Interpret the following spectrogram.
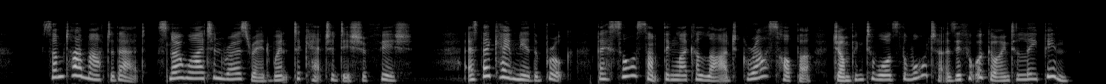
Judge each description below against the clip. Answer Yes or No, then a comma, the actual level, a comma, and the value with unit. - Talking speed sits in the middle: No, fast, 220 wpm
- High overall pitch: Yes, high, 240 Hz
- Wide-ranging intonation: Yes, wide, 6.0 semitones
